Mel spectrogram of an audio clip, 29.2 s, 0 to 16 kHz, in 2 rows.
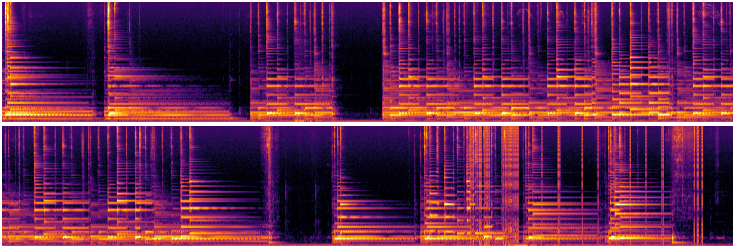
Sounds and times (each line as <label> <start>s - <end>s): acoustic guitar pretty notes 0.0s - 6.9s
acoustic guitar pretty notes 21.3s - 28.8s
